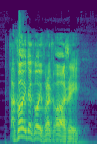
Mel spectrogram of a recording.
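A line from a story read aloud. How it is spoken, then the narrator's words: Angry fearful shout. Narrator (Russian): Сердито кричит сторож, желая замаскировать криком свой страх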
